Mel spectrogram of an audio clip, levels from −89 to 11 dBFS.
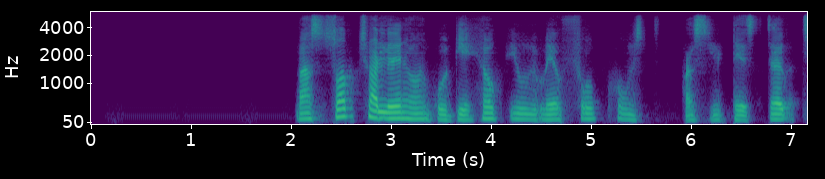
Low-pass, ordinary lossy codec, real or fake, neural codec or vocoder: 5.4 kHz; none; fake; codec, 16 kHz, 0.5 kbps, FreqCodec, larger model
